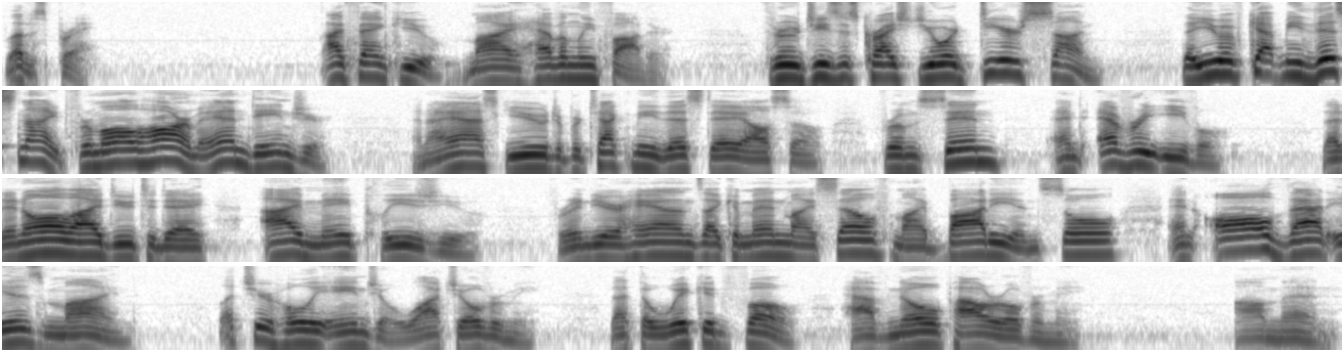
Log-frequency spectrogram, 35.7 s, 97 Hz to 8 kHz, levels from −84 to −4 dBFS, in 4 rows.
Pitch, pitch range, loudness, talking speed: 130 Hz, 110-155 Hz, -22 LUFS, 145 wpm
